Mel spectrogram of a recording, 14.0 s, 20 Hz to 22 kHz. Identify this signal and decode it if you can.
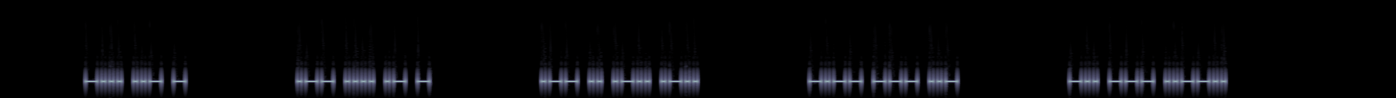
Morse code, heard as a keyed tone, about 32 wpm, 700 Hz. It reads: BUT WHAT WILL YOU DO?
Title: 4x Word-Spacing - Sentences from Top 100 Words - 30wpm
